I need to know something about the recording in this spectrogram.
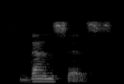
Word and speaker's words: dances: una Z closes danes la primera c se pronuncia como una s y la última como una Z inglesa dances dances y es difícil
